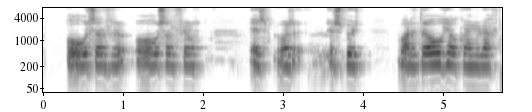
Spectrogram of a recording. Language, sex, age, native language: Icelandic, male, 11, Icelandic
